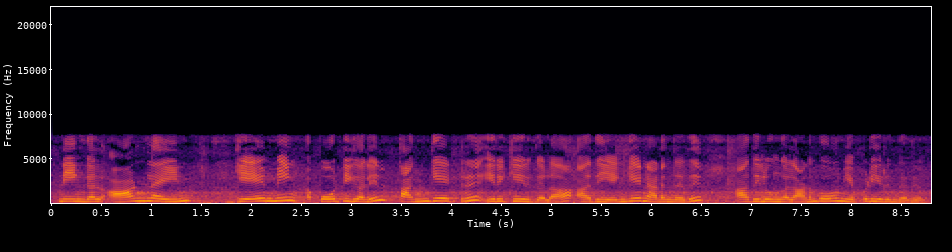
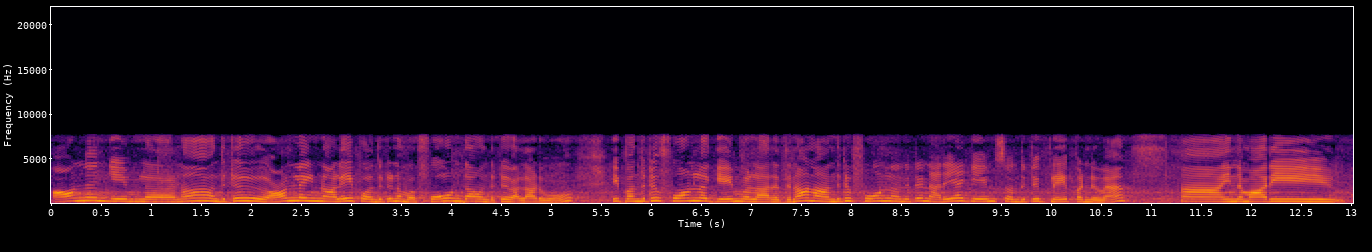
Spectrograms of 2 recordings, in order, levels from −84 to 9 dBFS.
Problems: constant background noise, background conversations at intervals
